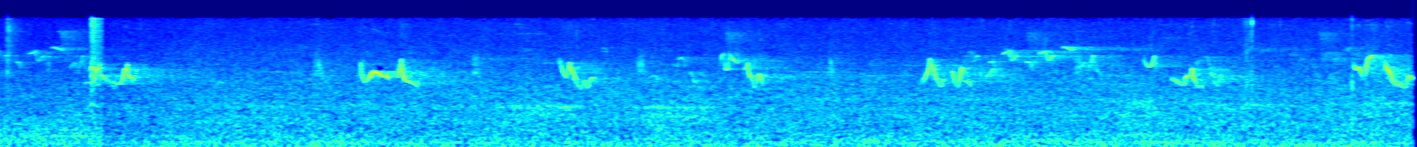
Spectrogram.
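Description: Small birds chirping: short high chirps every second or so, some in quick pairs, over a steady hiss.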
